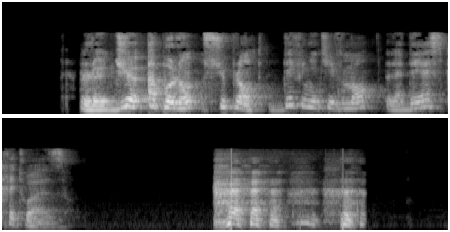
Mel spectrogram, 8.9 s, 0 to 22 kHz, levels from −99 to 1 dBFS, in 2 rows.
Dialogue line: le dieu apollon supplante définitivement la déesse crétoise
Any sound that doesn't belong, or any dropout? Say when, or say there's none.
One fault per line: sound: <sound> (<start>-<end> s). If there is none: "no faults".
sound: laugh (6.6-8.1 s)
